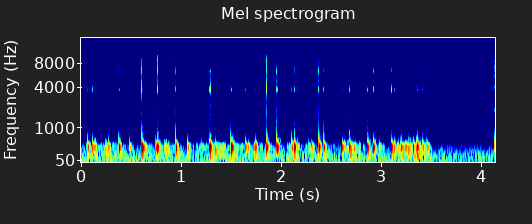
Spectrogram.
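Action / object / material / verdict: tap / textured plastic cup / plastic / none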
